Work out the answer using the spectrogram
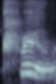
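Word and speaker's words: krewe: And the sentence is, the crew is famous for huge floats with national celebrities.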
